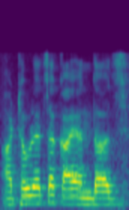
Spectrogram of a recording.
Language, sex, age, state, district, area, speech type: Marathi, male, 30-45, Maharashtra, Yavatmal, rural, read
